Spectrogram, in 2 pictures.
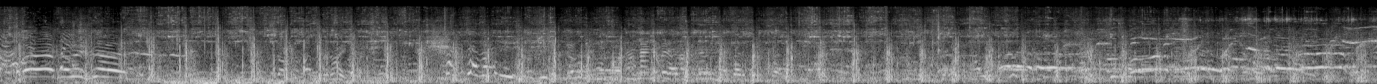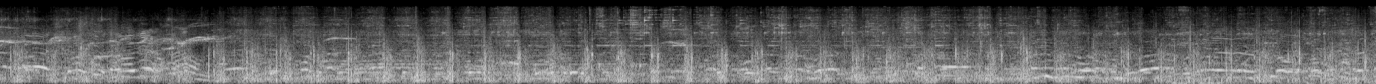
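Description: Many feet stamp rhythmically on a dirt street.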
